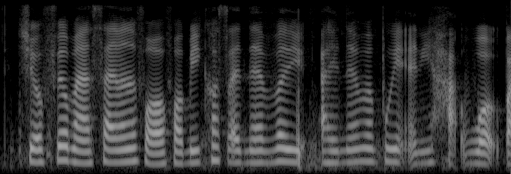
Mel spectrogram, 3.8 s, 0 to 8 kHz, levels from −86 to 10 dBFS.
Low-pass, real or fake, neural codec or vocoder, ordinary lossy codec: 7.2 kHz; real; none; none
